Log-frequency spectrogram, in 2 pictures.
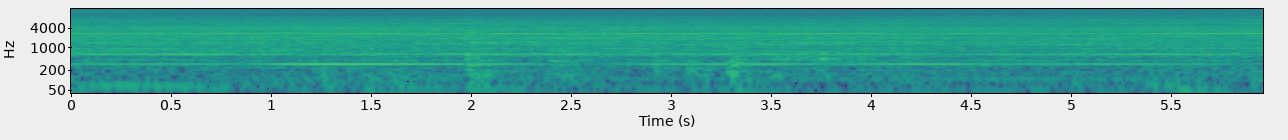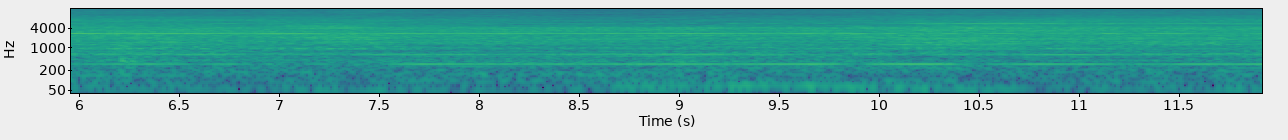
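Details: Steady broadband hiss like a hair dryer or vacuum cleaner runs throughout, with a faint held tone and a few soft knocks, and no animal voice.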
